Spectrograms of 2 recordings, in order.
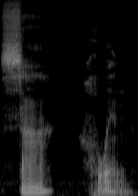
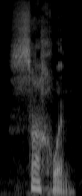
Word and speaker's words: Samhain: And it is pronounced Sah-win. Sah-win.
